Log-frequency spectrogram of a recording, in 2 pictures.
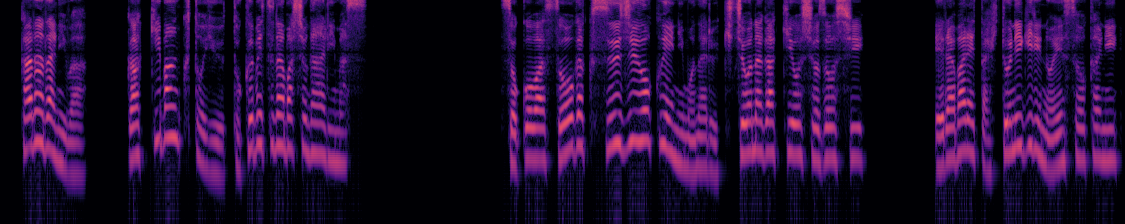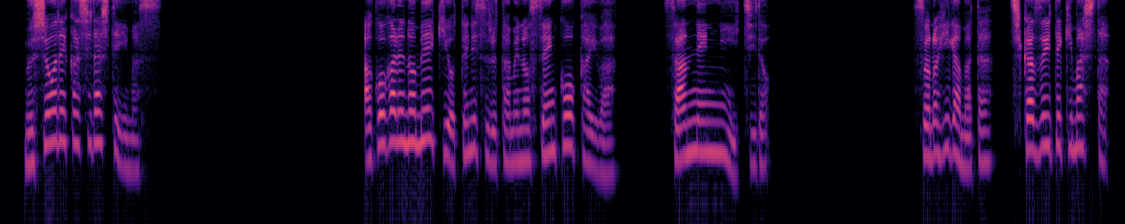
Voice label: japanese narration

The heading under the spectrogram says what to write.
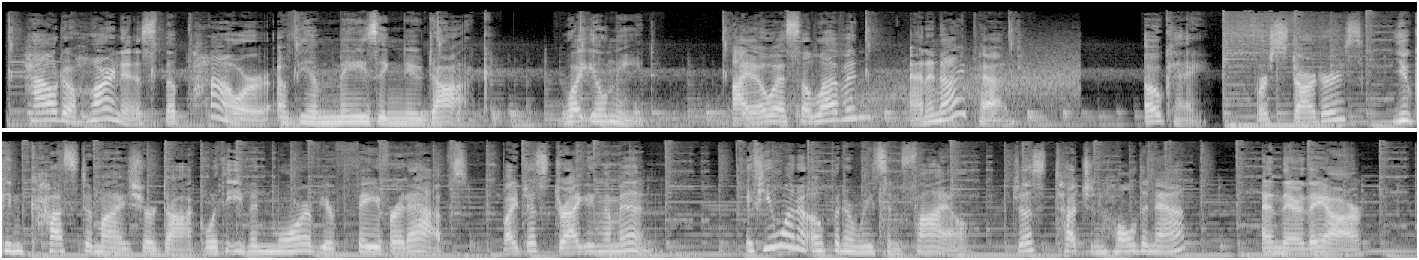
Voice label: english american corporate videos

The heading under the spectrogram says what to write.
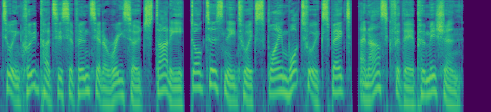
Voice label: english australian e-learning

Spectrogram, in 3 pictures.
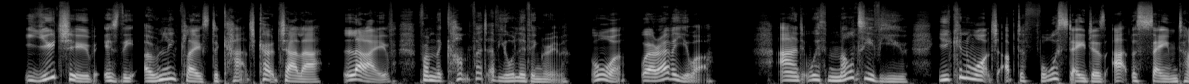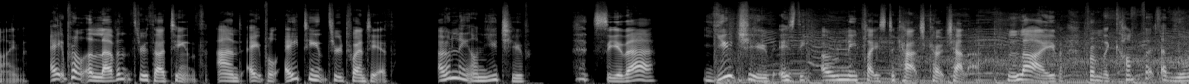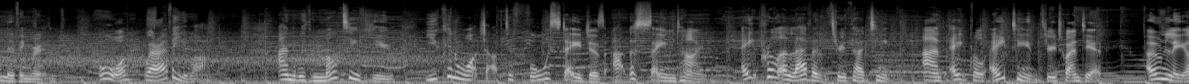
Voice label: english british tv shows

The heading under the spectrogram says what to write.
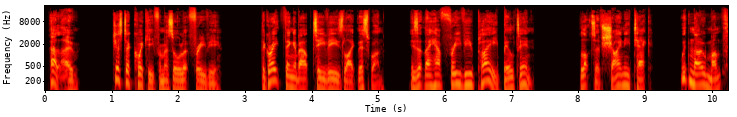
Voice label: english british

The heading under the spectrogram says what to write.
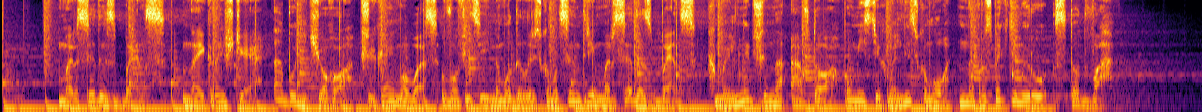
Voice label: ukrainian automotive

